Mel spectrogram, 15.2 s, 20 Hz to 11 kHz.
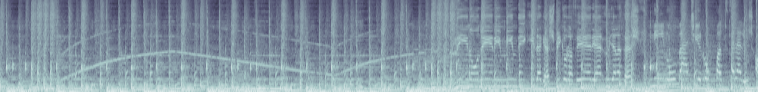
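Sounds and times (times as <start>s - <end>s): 
busy rhythmic music with a steady beat: 0.0s - 15.1s
emergency vehicle siren wailing: 1.1s - 9.5s
speech: 11.4s - 15.1s.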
